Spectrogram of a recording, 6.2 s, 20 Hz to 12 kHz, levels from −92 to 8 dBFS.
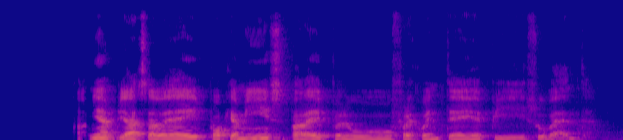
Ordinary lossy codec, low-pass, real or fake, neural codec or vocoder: none; 10.8 kHz; real; none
